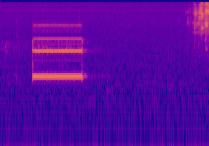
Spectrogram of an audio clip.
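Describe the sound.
A voicemail beep: a single steady electronic tone lasting about half a second, clear against a quiet background hiss, with the line going silent afterward apart from faint noise.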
